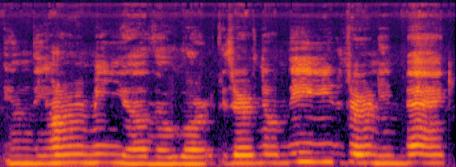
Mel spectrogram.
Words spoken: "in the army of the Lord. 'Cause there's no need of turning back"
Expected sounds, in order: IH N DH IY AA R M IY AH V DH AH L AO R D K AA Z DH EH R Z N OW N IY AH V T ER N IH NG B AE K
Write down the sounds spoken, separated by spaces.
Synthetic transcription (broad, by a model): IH N DH IY AA R M IY AH V DH AH W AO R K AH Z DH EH R Z N OW N IY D T ER N IH NG B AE K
